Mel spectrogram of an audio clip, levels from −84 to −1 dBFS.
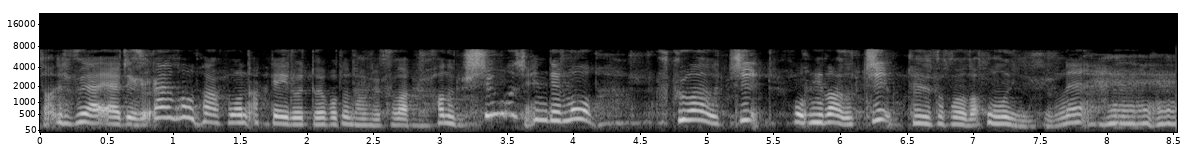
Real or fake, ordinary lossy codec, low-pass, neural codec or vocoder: fake; MP3, 48 kbps; 7.2 kHz; autoencoder, 22.05 kHz, a latent of 192 numbers a frame, VITS, trained on one speaker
